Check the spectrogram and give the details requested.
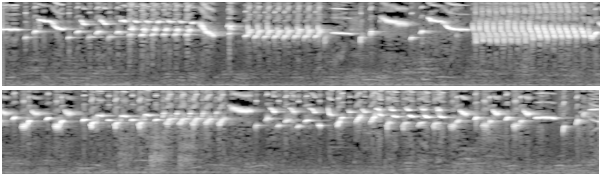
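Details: Song of a goldfinch × canary hybrid: rapid high twitters and trilled runs, then a dense harsh buzzing rattle lasting about a second, followed by more liquid chirps and slurred whistled notes.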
